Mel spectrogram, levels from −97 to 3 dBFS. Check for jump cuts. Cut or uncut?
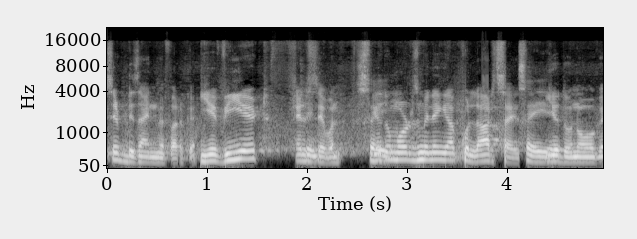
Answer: cut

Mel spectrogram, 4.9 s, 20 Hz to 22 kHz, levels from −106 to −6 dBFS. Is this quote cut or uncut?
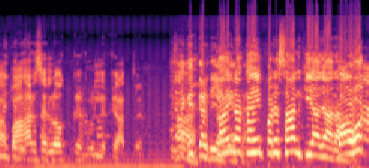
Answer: cut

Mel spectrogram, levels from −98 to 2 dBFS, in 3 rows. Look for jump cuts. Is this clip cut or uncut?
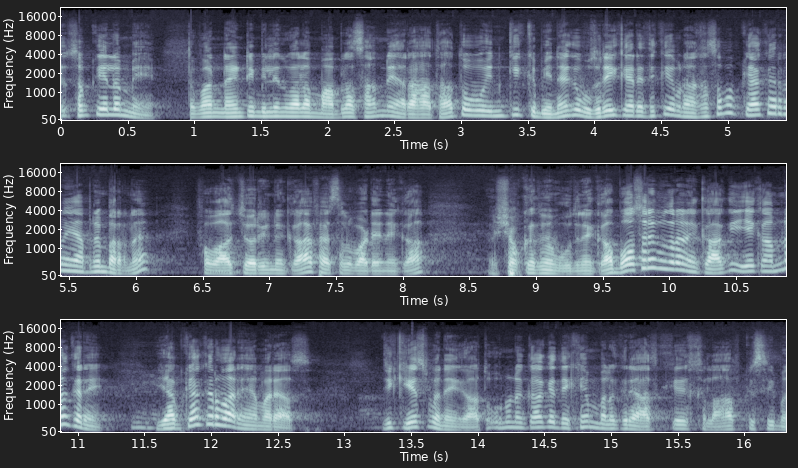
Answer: cut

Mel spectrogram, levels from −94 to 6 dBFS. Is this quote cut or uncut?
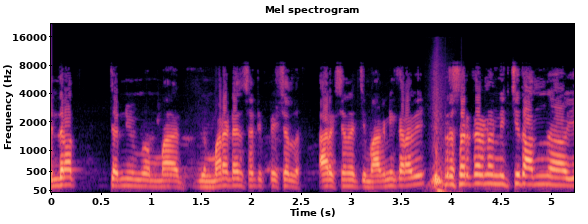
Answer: cut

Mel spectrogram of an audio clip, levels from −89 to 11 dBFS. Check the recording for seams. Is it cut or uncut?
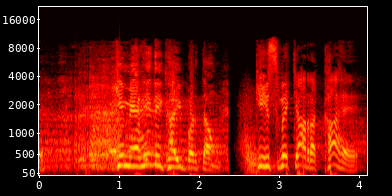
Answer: cut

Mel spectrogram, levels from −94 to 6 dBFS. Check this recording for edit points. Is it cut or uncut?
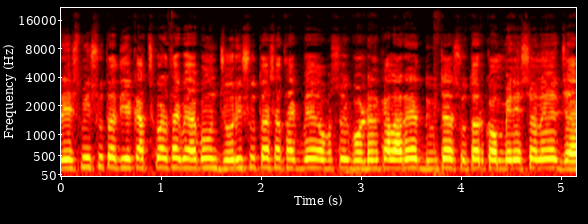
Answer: uncut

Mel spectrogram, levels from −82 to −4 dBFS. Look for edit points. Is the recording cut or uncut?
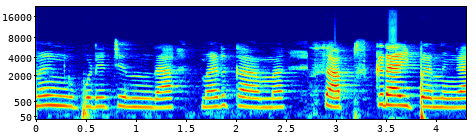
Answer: uncut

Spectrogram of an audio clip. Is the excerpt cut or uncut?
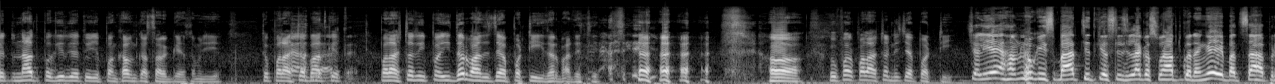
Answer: uncut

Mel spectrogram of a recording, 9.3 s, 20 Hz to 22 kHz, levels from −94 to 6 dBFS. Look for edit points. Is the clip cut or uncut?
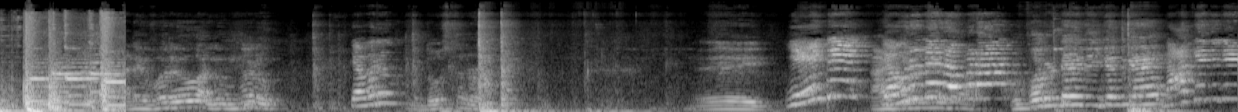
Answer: uncut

